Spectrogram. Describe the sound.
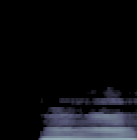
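A girl crying: a single sustained wailing moan that starts abruptly after a short silence and holds a steady pitch, fairly loud, with no talk.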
